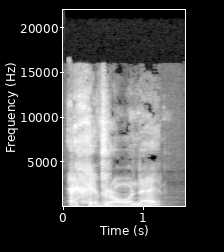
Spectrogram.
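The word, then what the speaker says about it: Échevronne: Côte du Beaune, vyslovko du Beaune, se rozkládá od hranic obce Echevrone, vyslov Echevron, po Chagny, vyslovuj Šaní.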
